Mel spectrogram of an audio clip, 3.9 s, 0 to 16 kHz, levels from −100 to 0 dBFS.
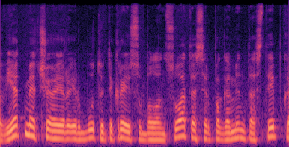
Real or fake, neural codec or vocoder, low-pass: real; none; 14.4 kHz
